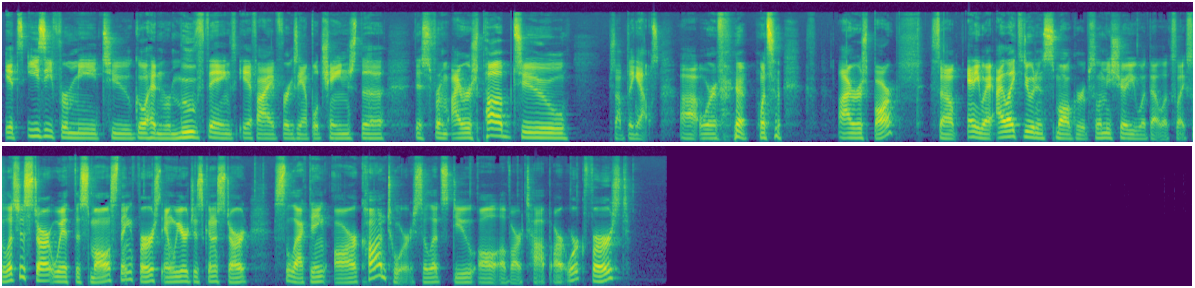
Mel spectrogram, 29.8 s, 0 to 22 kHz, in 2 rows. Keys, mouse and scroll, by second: 14.0 click, 15.8 click, 16.5 click, 17.2 click, 17.9 click, 18.5-18.9 scroll up 1, 18.9-19.5 scroll down 2, 19.9 click, 20.6 click, 21.2 click, 21.9 click, 22.5 click, 23.1 click, 23.8-24.1 drag, 24.4 click, 24.8 scroll down 1, 25.4-25.8 drag, 26.0 drag, 26.4 click, 26.6 drag, 27.3 drag, 27.6 click.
